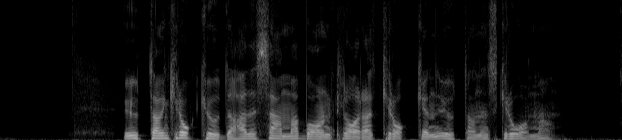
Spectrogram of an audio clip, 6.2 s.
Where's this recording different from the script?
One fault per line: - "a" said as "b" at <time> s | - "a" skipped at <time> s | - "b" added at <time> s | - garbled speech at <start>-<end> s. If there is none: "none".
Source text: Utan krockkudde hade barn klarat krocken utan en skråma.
- "samma" added at 2.6 s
